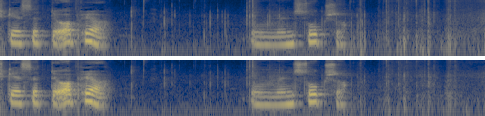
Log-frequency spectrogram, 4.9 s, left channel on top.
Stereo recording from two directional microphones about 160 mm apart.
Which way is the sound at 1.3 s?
15° left (ahead or behind).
